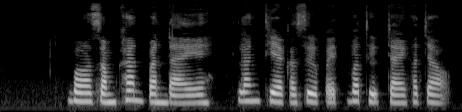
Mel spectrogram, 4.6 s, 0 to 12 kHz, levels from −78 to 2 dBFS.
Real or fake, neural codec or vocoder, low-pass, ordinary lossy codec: real; none; 10.8 kHz; AAC, 32 kbps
